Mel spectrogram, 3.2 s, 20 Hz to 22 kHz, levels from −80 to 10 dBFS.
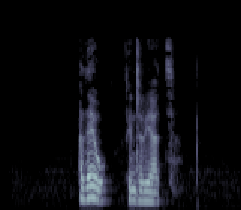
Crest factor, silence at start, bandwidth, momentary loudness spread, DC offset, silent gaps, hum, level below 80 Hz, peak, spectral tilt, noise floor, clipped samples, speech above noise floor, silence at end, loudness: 20 dB; 1.05 s; 11.5 kHz; 15 LU; under 0.1%; none; none; -76 dBFS; -8 dBFS; -5.5 dB/octave; -71 dBFS; under 0.1%; 48 dB; 0.9 s; -24 LUFS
